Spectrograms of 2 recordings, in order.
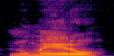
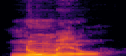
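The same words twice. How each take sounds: First: "número" with weight moved to ME; stress on middle ME. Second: "Número" punched on NÚ, then falling; stress on first syllable. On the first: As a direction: lean on ME, not NÚ, in "número". ("número" acentuado en ME) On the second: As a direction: hit NÚ in "Número". ("Número" con golpe de voz en NÚ) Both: Shown as a demonstration. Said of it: "hago un golpe de voz".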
